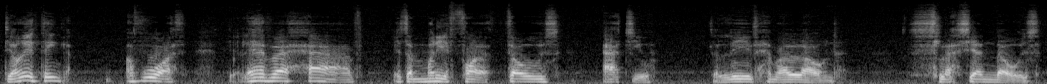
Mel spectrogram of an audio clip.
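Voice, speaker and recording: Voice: medium pitch, takes it slowly, dark tone, rough recording. A narrator voicing a brash, protective young pony who threatens and insults cockily in a storybook reading. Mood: threatening.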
